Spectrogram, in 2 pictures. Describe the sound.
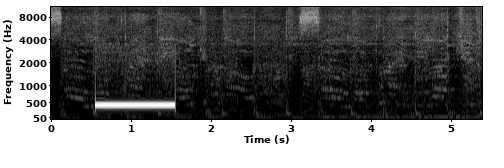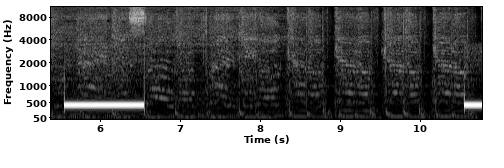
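Ringback tone of a dialled telephone number that goes unanswered, heard as three evenly spaced one-second beeps about five seconds apart, the last one cut short, over a busy, continuous background din.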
